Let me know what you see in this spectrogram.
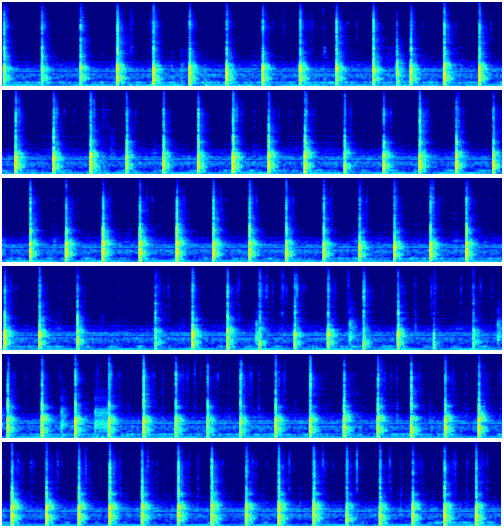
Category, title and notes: Sound effects > Objects / House appliances
TOYMisc-Blue Snowball Microphone, CU Paddleball, Being Played Nicholas Judy TDC
Someone playing with a paddleball.
Blue-brand, Blue-Snowball, foley, paddleball, play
